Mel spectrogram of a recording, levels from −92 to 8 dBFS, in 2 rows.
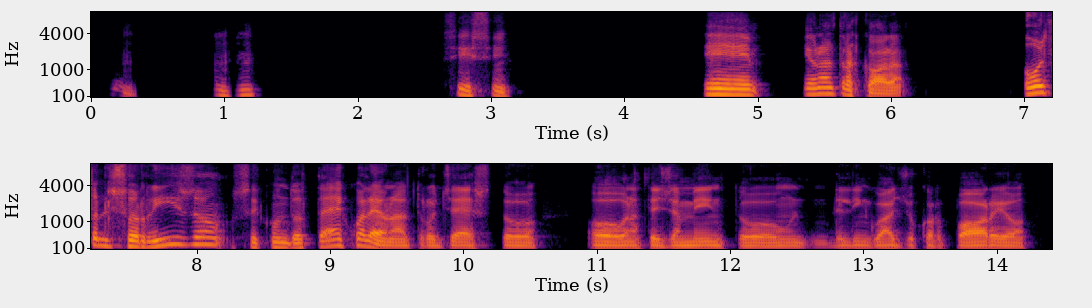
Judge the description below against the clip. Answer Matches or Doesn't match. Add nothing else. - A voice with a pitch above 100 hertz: Doesn't match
